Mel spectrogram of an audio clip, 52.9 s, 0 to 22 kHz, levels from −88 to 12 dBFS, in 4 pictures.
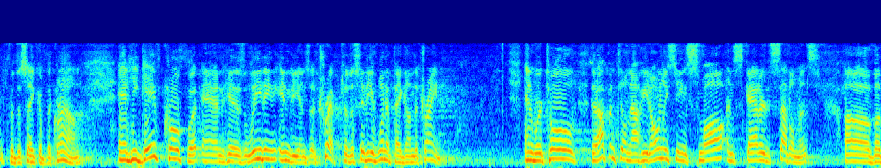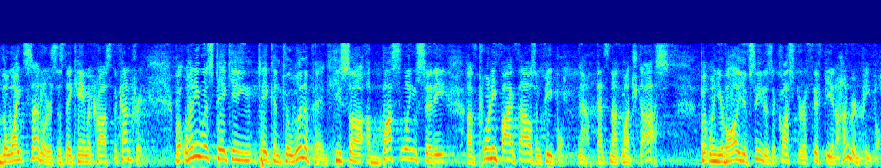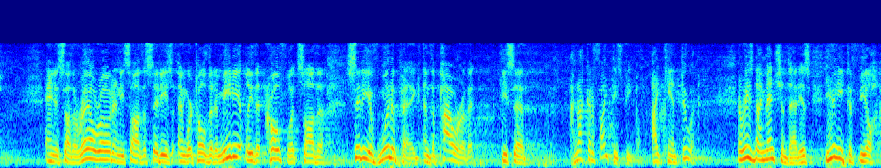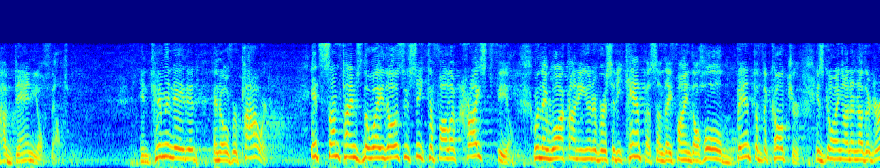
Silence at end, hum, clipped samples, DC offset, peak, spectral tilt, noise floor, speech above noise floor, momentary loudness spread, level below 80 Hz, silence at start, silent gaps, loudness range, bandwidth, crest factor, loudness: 0 s; none; under 0.1%; under 0.1%; -4 dBFS; -6 dB/octave; -45 dBFS; 28 dB; 11 LU; -48 dBFS; 0 s; none; 4 LU; 8 kHz; 14 dB; -17 LUFS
